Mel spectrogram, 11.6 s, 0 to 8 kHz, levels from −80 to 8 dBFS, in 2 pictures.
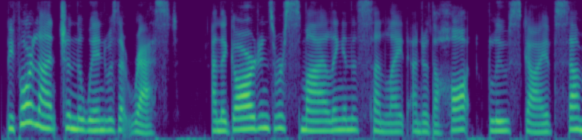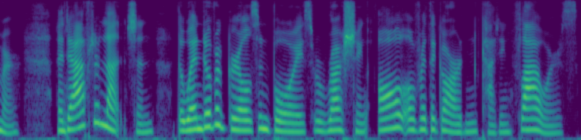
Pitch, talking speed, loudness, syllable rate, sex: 220 Hz, 195 wpm, -18 LUFS, 5.5 syllables/s, female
